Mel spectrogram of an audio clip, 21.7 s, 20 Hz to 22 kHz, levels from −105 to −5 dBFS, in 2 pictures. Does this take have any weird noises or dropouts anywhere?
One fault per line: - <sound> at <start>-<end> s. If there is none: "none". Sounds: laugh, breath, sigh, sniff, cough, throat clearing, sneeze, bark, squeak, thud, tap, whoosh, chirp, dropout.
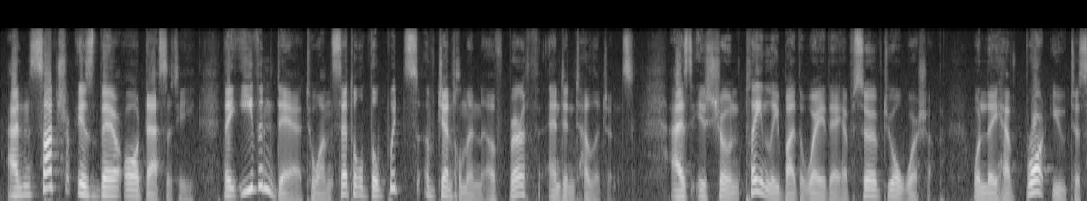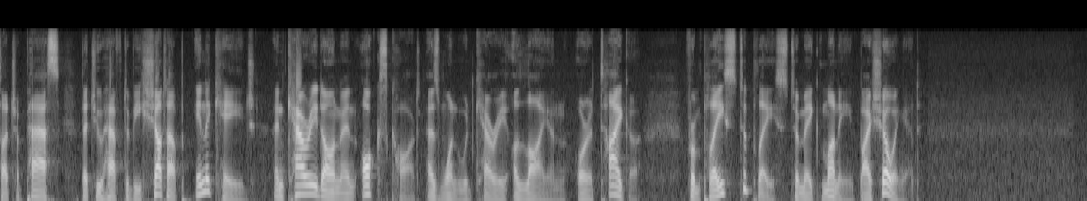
none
